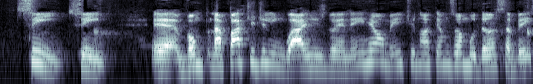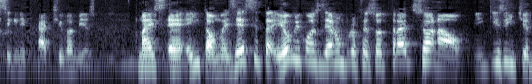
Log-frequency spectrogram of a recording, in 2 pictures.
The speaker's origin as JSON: {"language": "Portuguese", "town": "Volta Redonda", "region": "Rio de Janeiro", "country": "Brazil", "tie": "born or raised there", "moved": "as an adult", "lives_now": "Juiz de Fora, Brazil", "said": "eu sou natural de Volta Redonda, estado do Rio de Janeiro, mas vim para Juiz de Fora e adotei Juiz de Fora como cidade em 2000"}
